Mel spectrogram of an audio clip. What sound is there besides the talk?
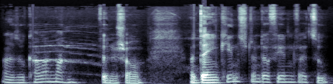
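cat meowing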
